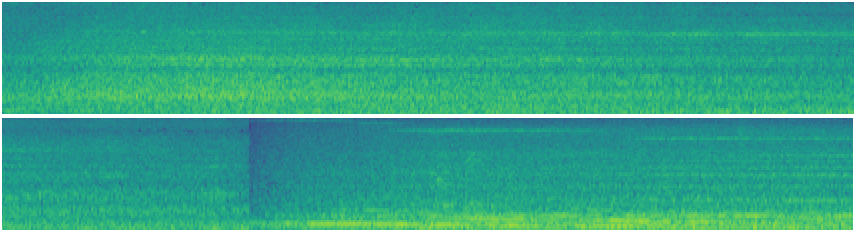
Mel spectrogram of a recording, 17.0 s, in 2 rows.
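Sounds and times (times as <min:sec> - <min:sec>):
train wheels rumbling on rail: 0:00.0 - 0:11.0
faint high wheel squeal: 0:04.0 - 0:09.1.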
